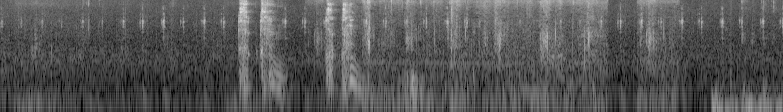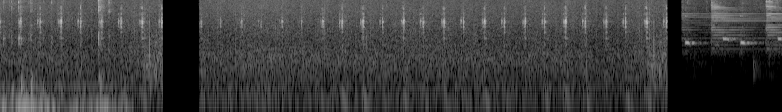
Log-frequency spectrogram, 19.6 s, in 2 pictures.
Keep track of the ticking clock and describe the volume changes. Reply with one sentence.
The volume of the ticking clock stays about the same.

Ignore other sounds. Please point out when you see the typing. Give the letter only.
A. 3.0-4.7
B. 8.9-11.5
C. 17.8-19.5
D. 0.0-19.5
B.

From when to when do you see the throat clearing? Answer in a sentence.
You can hear the throat clearing from 3.0 to 4.7 s.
